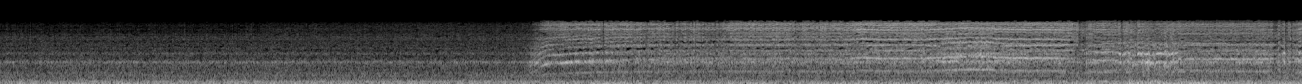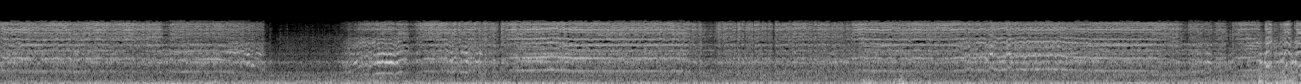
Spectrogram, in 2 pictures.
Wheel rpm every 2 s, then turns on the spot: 0, 0, 50, 160, 160, 160, 160, 110, 120, 160, 160, 160, 160.
none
